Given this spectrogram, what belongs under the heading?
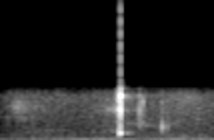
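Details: Baby girl gives one short, sharp hiccup against low room noise; a normal infant hiccup.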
